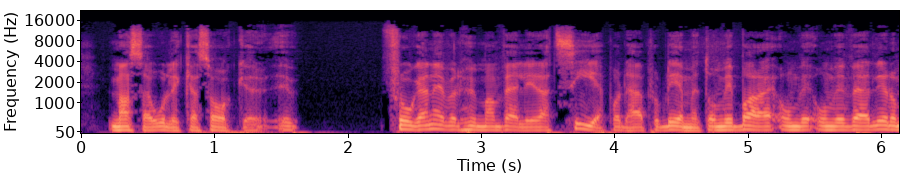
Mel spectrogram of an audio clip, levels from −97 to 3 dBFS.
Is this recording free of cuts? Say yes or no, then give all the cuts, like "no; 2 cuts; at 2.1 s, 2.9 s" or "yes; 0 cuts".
yes; 0 cuts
